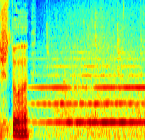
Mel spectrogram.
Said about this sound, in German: Kurz darauf heult wieder die Sirene.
